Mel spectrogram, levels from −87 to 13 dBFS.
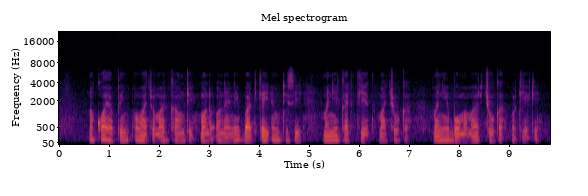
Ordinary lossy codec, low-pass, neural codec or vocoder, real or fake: none; 19.8 kHz; none; real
